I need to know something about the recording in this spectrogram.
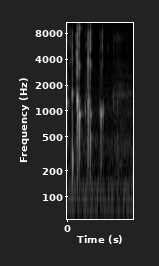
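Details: Adult man with late-onset Tourette syndrome, tics triggered by discussing the condition; tongue-clicking vocal tic.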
